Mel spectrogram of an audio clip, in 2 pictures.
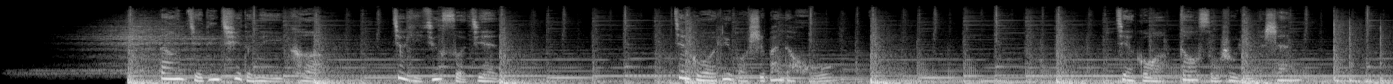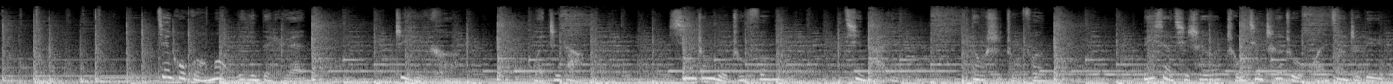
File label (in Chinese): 女 TVC; 理想汽车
